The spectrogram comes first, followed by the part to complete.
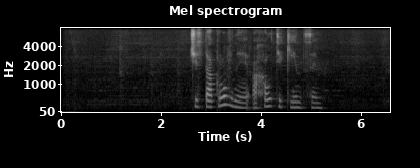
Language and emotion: Russian, neutral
